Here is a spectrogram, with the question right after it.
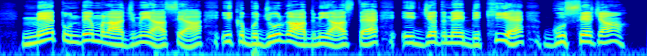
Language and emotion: Dogri, angry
